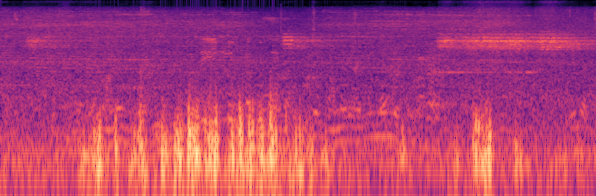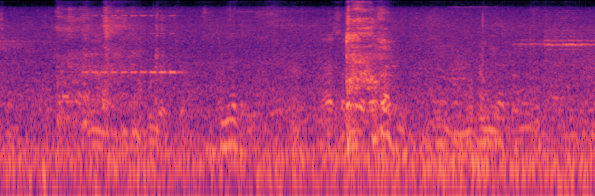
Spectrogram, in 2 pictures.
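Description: Several men talk nearby outdoors.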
